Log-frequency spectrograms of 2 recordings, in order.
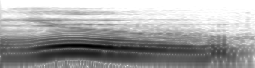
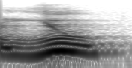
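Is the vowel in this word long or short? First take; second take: long; short. First: The vowel is long. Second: The vowel is short. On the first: The speaker calls it right. "c'est un OU ici qui est long" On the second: The speaker calls it wrong. "c'est pas you"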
